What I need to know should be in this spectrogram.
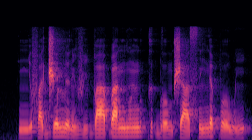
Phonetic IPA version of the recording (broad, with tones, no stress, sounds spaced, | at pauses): ɲ ə˨ f a˧ d͡ʒ e˦ l ɨ˨ ɾ ĩ˨ v i˧ b aː˧ ɓ aː˦ ŋ ɡʷ ã˦ ŋ o˦ k ə˧ ɡ͡b oː˧ m ʃ aː˧ s ĩ˦ ŋ ɾ ɛ˦ p o˦˨ w ĩ˦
